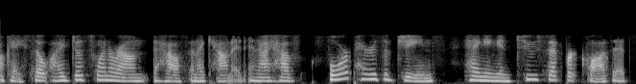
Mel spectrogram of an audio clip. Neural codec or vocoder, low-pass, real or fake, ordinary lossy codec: codec, 24 kHz, 0.9 kbps, DualCodec; 7.2 kHz; fake; AAC, 16 kbps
